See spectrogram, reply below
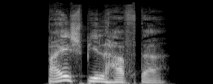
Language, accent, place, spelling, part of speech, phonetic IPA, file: German, Germany, Berlin, beispielhafter, adjective, [ˈbaɪ̯ʃpiːlhaftɐ], De-beispielhafter.ogg
- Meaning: 1. comparative degree of beispielhaft 2. inflection of beispielhaft: strong/mixed nominative masculine singular 3. inflection of beispielhaft: strong genitive/dative feminine singular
